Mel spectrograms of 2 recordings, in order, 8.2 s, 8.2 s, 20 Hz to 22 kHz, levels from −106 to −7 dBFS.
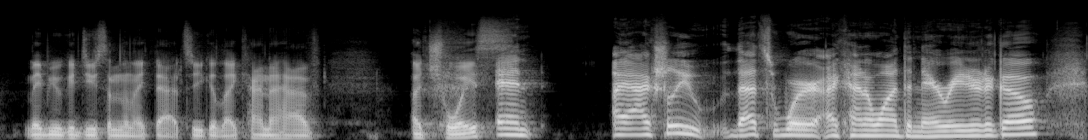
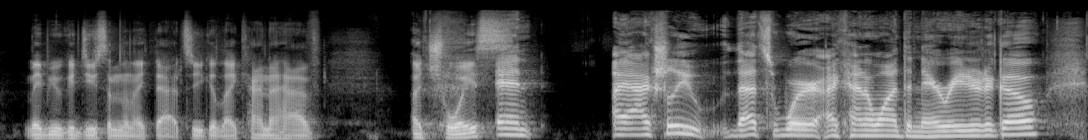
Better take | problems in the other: second | muffled; slightly; fading above 2.5 kHz

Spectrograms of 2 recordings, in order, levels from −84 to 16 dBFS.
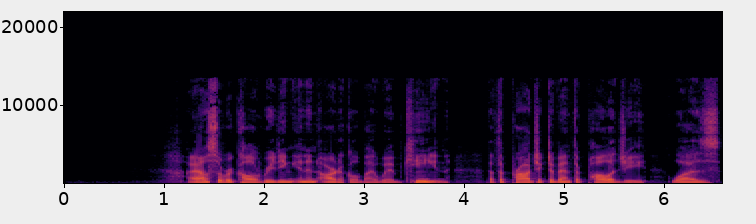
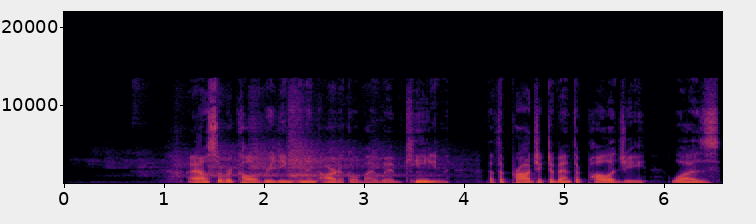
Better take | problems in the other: first | dog barking; noticeable; from 1 to 3.5 s; peak 7 dB below the speech

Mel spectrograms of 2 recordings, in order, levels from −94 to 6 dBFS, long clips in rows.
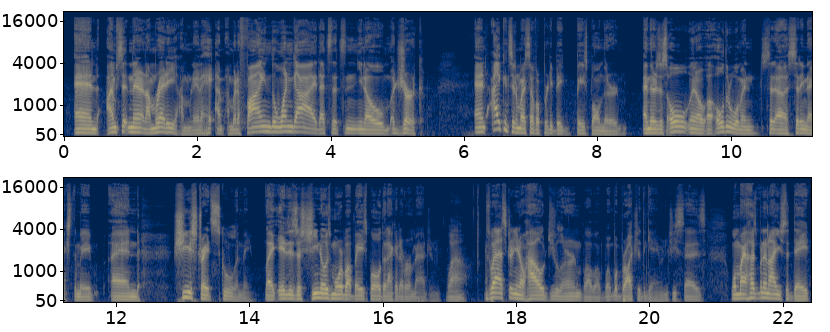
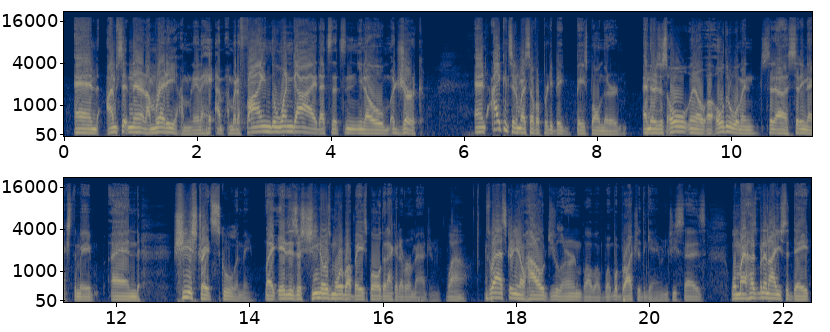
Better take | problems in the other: first | distortion; slight; 6% of the sound clipped

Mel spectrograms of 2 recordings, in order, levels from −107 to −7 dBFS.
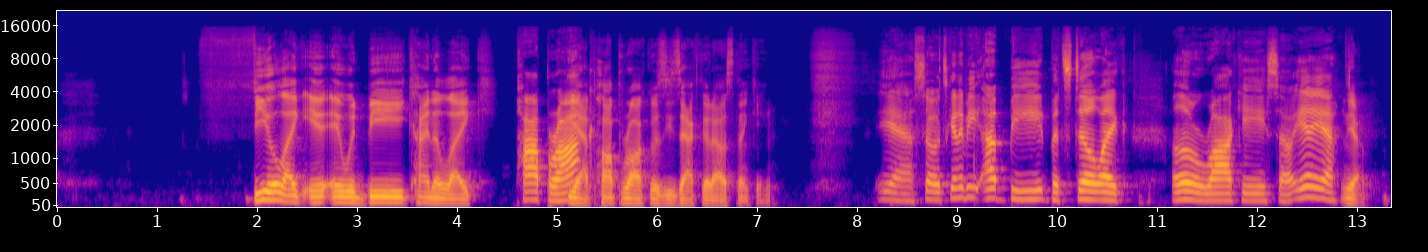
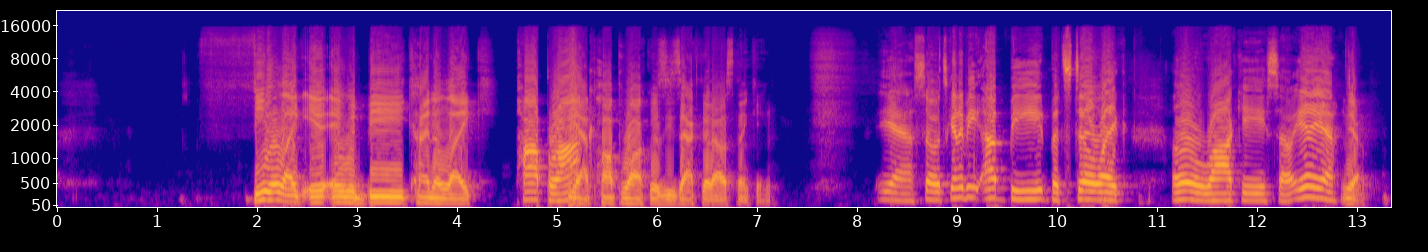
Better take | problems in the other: first | distortion; heavy; 12% of the sound clipped

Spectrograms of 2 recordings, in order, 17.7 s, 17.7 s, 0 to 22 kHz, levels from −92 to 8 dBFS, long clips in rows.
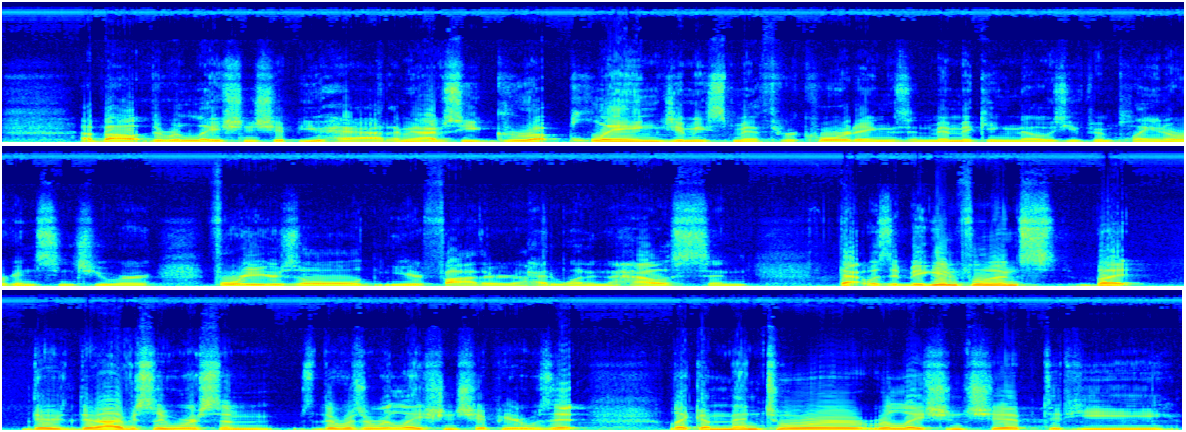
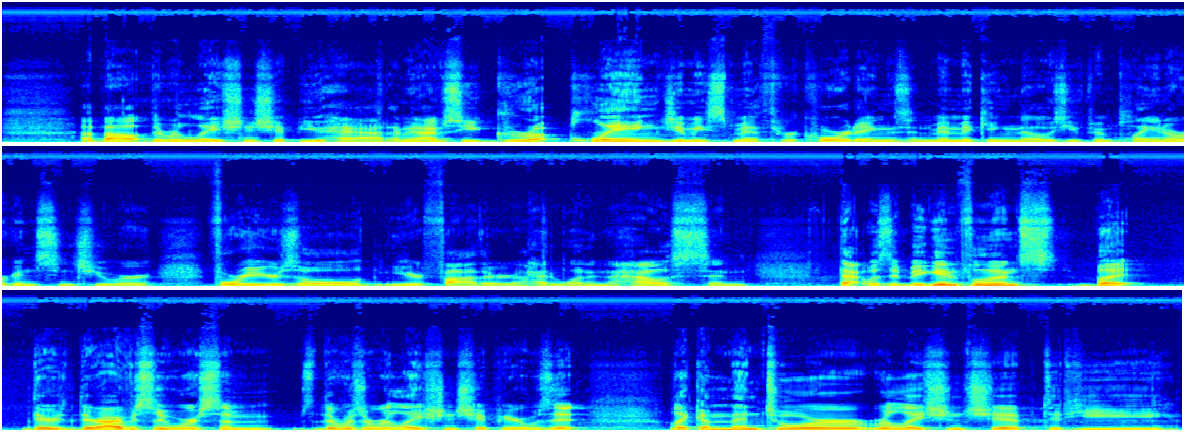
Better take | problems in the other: second | distortion; slight; 10 dB below the speech

